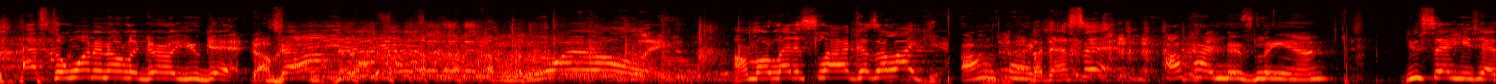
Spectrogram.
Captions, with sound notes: - That's the one and only girl you get, okay? (audience oohs) One and only. Imma let it slide 'cause I like ya. - Oh thank you. - But that's it. - Okay, Ms. Lynn.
